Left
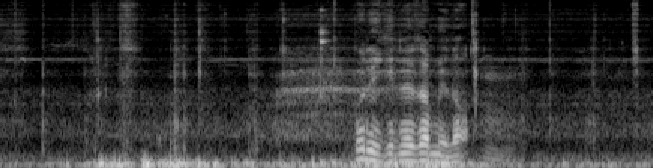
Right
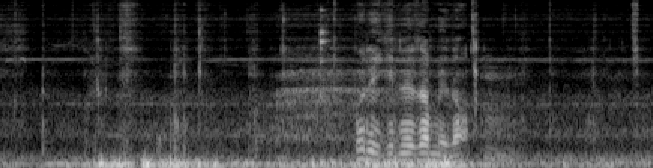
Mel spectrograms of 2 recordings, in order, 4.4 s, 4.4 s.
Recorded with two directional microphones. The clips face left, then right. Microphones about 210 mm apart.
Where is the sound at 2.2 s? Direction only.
30° left (ahead or behind).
